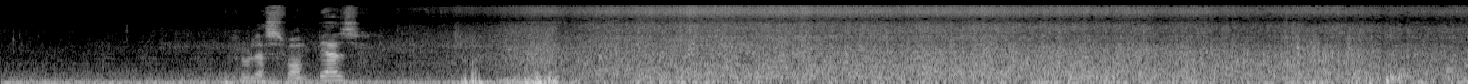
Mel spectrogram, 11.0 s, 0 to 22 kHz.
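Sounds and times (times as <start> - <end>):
tyres sloshing through muddy water: 2.8 - 11.0.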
